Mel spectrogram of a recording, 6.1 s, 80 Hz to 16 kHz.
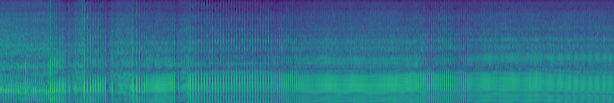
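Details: McCulloch 1-42 two-stroke chainsaw, restored project saw, cutting wood: crisp scream that bogs slightly into the cut and clears as the throttle comes off; healthy saw pulling well under load.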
